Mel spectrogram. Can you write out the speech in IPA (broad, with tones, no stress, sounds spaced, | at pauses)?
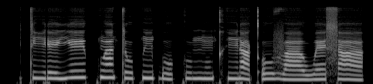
t i˨ ɾ e˨ j eː˦ kʷ ã˦ t ʊ˦ p ĩ˦ ɓ o˨ k u˦ ŋ ũ˦ kʰ ĩ˦ ɾ a˨ kʼ o˦ v aː˨ w ɛ˦ s a˦˨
